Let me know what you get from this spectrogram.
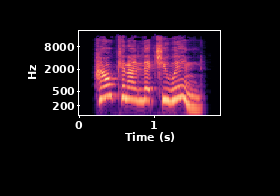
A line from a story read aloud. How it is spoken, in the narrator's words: I cried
